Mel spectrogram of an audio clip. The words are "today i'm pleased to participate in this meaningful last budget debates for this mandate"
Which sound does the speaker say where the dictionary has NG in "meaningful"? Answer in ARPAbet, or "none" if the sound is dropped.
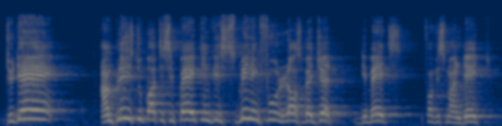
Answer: NG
